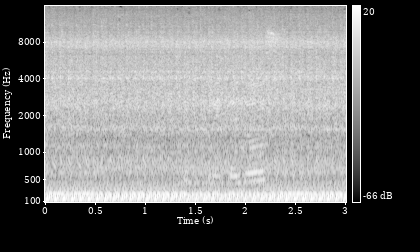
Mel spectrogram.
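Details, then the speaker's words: Honda CBR600 starting but very unstable; one cylinder's temperature reads only about 45–55° versus roughly 68–122° on the others. Uneven stumbling idle, roughly four beats a second; that cylinder misfires from a faulty ignition coil whose connector is falling apart. "la vamos a arrancar a ver si me escuchan se escucha cómo está fallando"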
